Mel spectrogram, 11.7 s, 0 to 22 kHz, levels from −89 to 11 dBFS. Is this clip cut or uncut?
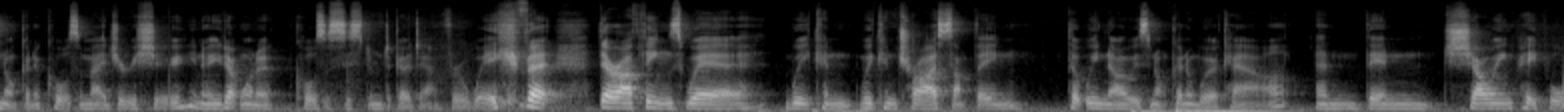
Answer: uncut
